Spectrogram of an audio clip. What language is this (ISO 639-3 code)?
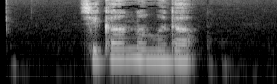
jpn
